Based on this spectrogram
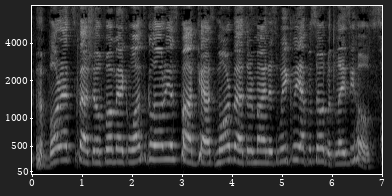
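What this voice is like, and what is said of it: Comic Borat-style put-on accent. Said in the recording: “You gotta say it with the accent ... You gotta do it in the voice, it's gonna sound terrible”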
